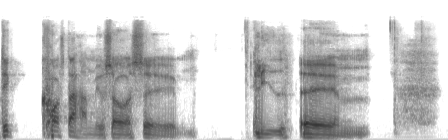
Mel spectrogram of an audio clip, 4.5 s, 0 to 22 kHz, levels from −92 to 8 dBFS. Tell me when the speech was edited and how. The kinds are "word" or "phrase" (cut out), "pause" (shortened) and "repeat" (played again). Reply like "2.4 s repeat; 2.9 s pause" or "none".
3.0 s pause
